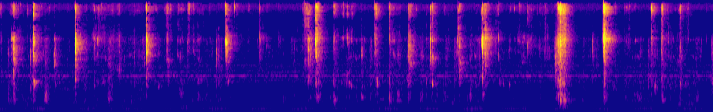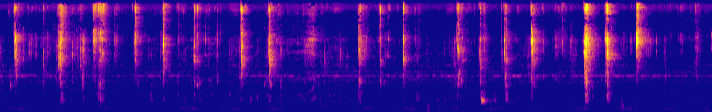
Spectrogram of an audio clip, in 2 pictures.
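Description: Close-miked eating sounds of pounded yam fufu and soup eaten by hand: wet chewing and lip smacks with sharp clicks every second or so, the loudest about eleven seconds in. A faint steady hum runs underneath.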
